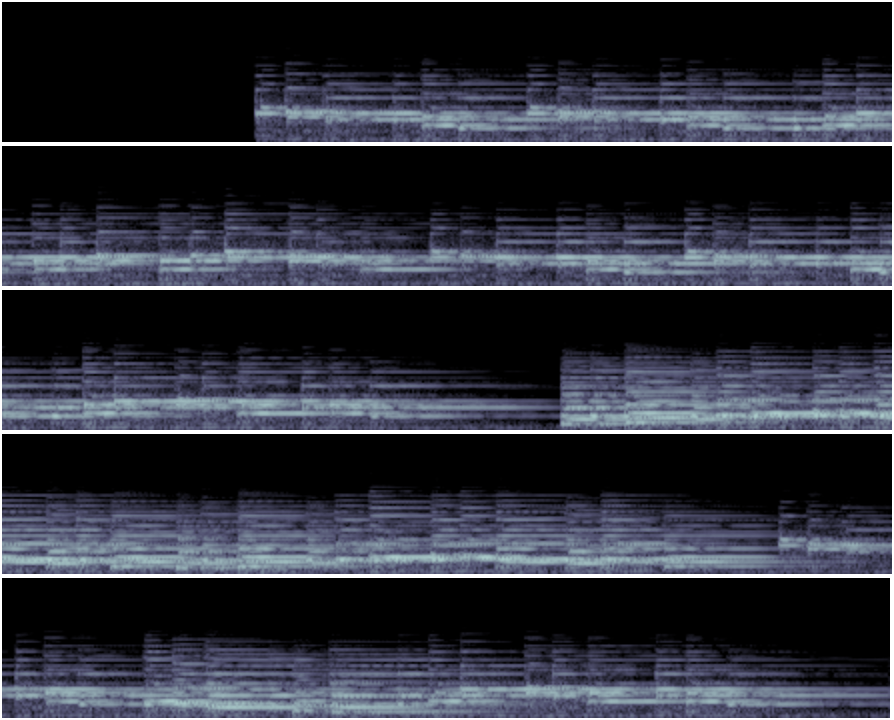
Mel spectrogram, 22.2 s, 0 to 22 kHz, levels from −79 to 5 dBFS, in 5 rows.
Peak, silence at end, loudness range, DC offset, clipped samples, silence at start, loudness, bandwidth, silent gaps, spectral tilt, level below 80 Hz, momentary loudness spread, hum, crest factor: -8 dBFS; 0 s; 4 LU; under 0.1%; under 0.1%; 1.25 s; -24 LUFS; 4.8 kHz; none; -9 dB/octave; -52 dBFS; 7 LU; none; 16 dB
